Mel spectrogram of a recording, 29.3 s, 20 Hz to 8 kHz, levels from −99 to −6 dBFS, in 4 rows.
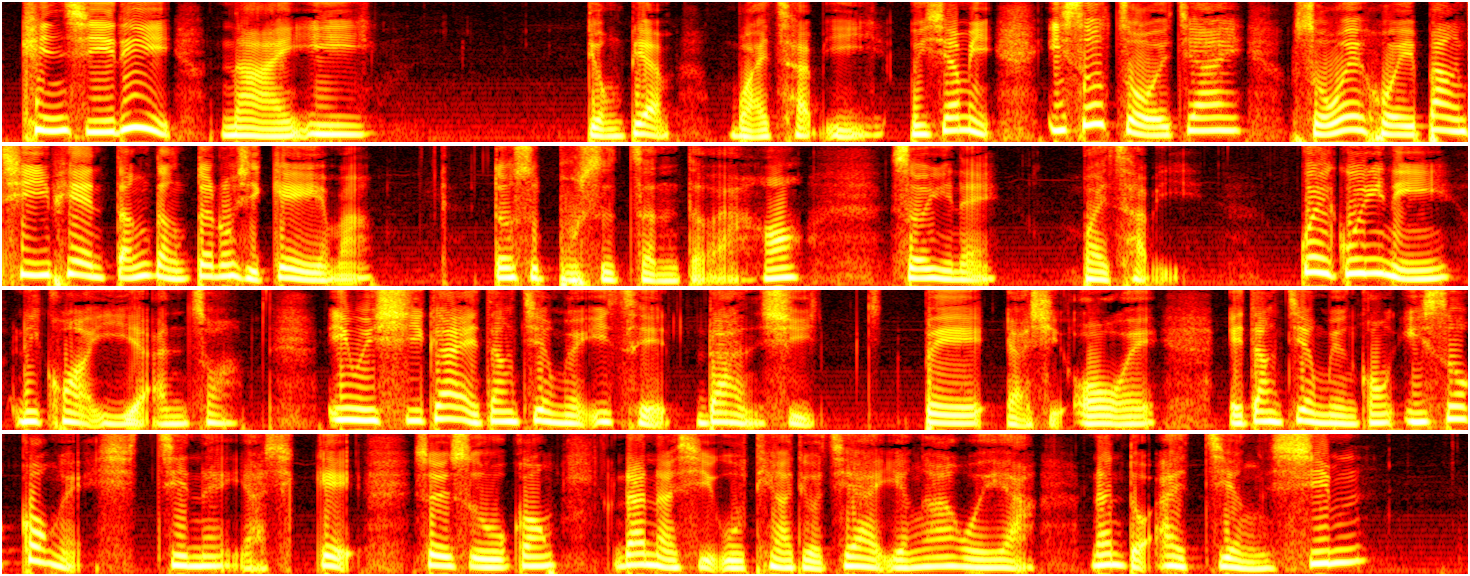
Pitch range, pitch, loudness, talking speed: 170-225 Hz, 195 Hz, -13 LUFS, 225 characters per minute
